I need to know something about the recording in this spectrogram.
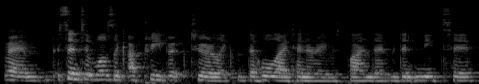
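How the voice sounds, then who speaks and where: A young woman talks casually to a camera in a small room at home. Her voice sits a little low for a woman and sounds hoarse and crackly. She rambles along with plenty of "like" and "um.". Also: little pitch movement, a little fast. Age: young adult. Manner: chatty, rambling, many fillers. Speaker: travel vlogger.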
